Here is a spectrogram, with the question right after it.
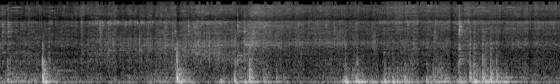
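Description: Chapati flatbread fries in oil over an open fire with a continuous sizzle, broken by scraping stirs and occasional clinks of a utensil against the pan, close and moderately loud.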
